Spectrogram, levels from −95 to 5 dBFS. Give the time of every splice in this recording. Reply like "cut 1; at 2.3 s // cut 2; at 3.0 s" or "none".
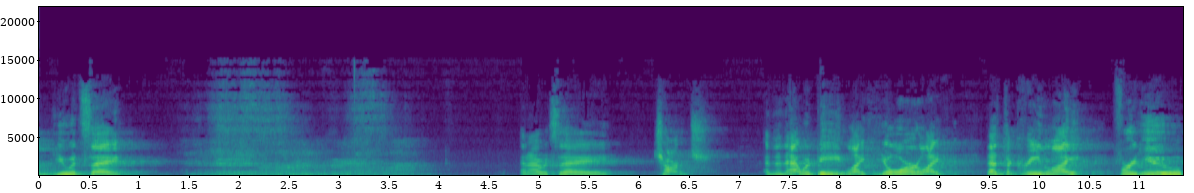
cut 1; at 9.6 s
